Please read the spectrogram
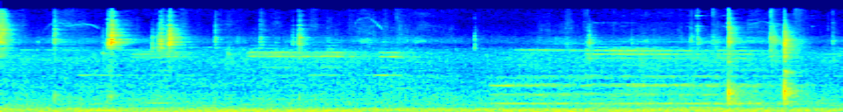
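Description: Water poured from a steel bowl into an aluminium pressure cooker of dal, with a few sharp metal clinks of the bowl against the cooker, twice early and twice near the end, over a steady low rumble.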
